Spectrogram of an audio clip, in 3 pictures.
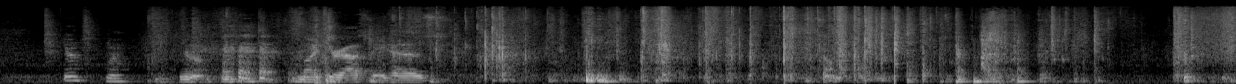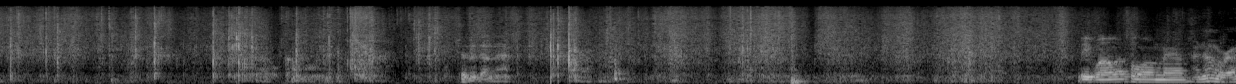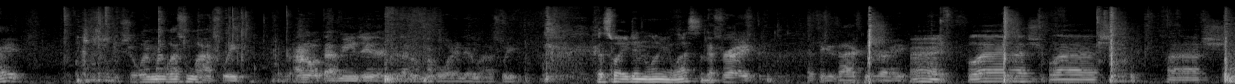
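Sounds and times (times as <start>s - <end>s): plastic wrap crinkling: 1.6s - 24.8s, 25.4s - 29.9s.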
